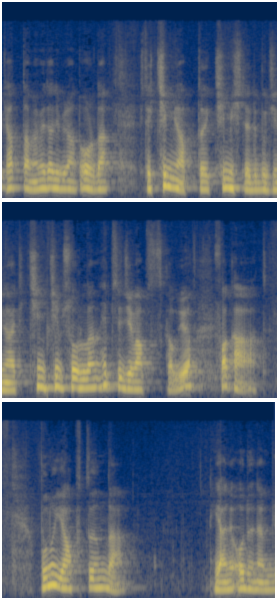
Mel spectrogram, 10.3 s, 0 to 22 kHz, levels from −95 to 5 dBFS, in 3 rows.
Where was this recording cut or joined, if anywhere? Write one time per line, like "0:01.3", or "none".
0:04.0
0:06.1

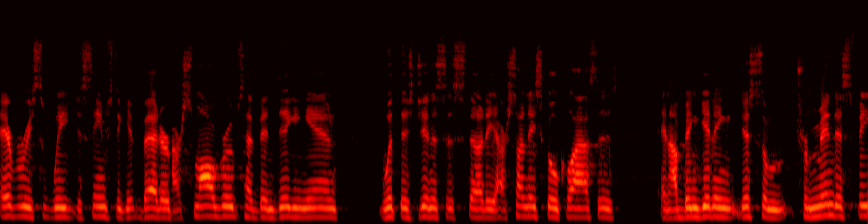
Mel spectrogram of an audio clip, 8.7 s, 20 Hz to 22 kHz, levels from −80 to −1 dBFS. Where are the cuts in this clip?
0:01.7

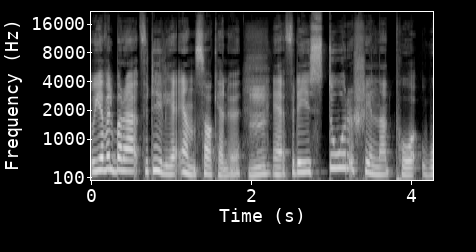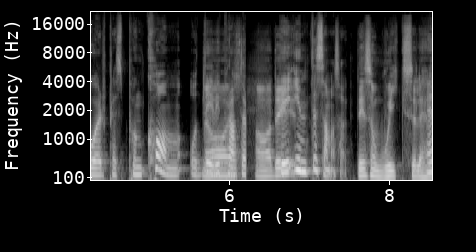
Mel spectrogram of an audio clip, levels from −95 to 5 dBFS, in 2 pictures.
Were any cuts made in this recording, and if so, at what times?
0:06.2
0:07.5

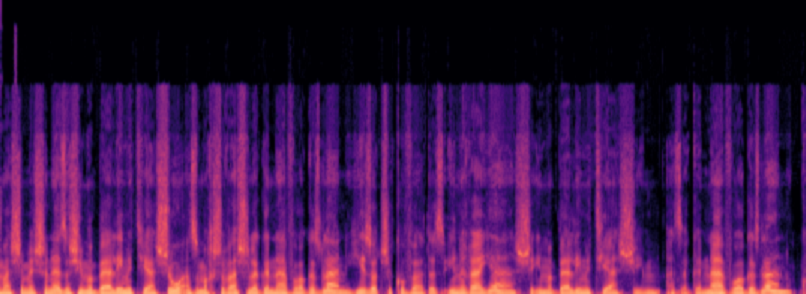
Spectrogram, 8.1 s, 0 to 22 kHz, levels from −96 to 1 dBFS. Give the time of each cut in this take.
none

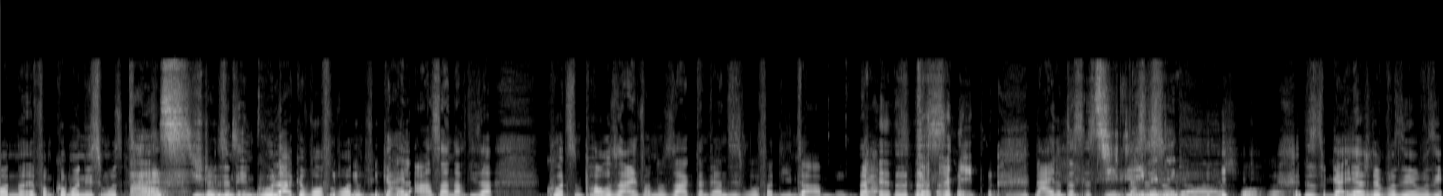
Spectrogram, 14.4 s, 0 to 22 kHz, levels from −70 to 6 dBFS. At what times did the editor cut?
0:01.3
0:11.8

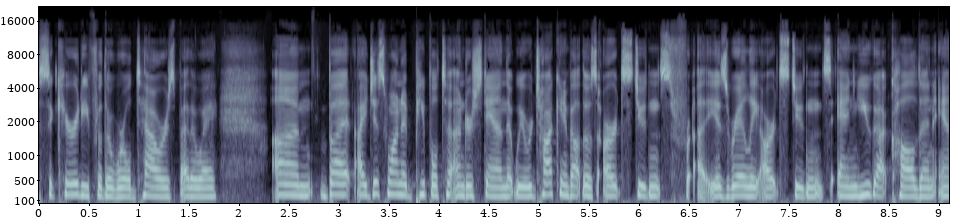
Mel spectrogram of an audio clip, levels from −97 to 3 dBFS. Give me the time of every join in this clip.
0:04.9

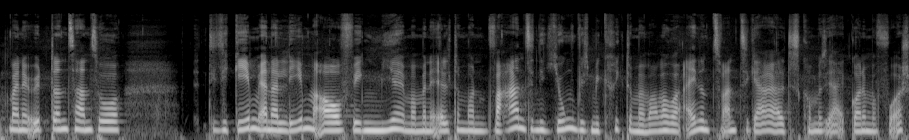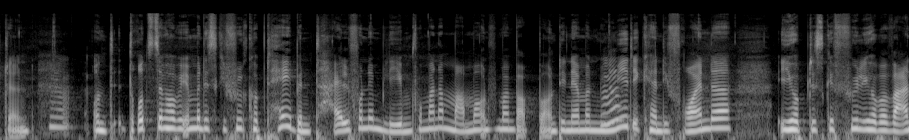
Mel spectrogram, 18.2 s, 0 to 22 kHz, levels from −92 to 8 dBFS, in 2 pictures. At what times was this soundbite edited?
0:09.5

